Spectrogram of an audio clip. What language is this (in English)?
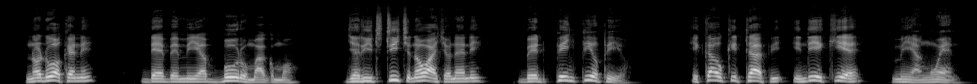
Luo (Kenya and Tanzania)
